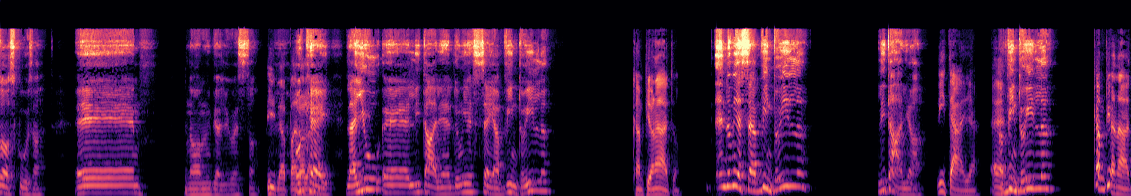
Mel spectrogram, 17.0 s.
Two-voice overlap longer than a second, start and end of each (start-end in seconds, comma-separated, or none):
none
